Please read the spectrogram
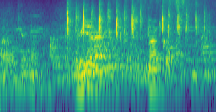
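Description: Marker pen scratching across a large photo print in a quick run of short strokes, starting about half a second in and lasting just over a second, over people talking.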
